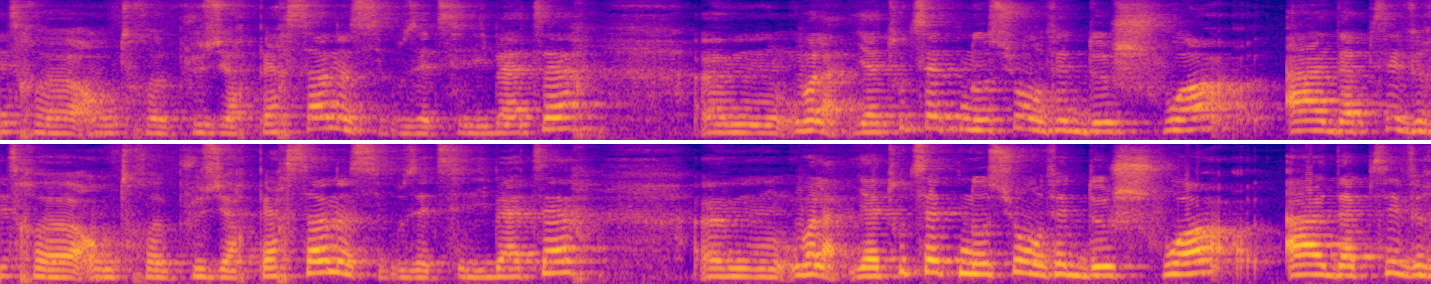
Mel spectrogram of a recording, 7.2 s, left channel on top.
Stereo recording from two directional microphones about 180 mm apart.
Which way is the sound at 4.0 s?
45° right (ahead or behind).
